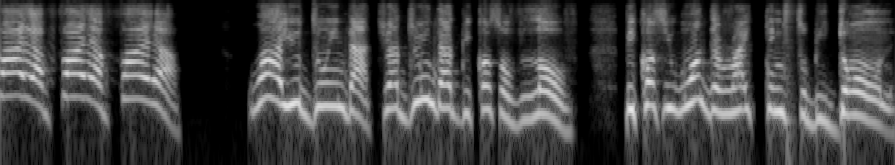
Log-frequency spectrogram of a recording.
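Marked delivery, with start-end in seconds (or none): 0.0-1.3 very high, alarmed screaming. Telling listeners how they would warn their street of fire, screaming out. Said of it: "You will scream out and say".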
